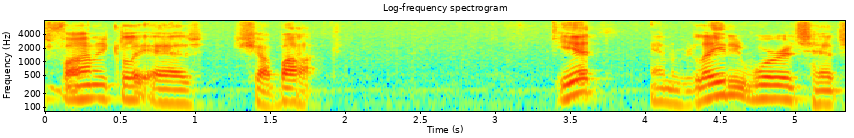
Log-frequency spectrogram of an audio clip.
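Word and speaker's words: שבת: concordance is number 76 76 and it is pronounced phonic Lee as shabbat it and related words have similar definitions an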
